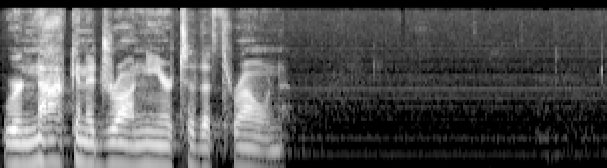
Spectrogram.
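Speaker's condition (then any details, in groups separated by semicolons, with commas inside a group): No condition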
